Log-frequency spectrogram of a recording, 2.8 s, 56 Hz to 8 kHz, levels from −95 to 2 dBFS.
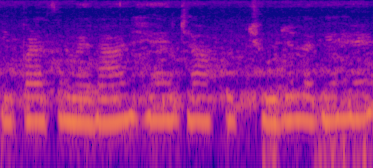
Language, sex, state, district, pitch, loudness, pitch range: Hindi, female, Bihar, Sitamarhi, 230 Hz, -36 LUFS, 225-230 Hz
